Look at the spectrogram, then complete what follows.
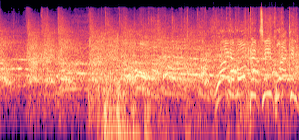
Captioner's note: crowd chants "black & gold"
